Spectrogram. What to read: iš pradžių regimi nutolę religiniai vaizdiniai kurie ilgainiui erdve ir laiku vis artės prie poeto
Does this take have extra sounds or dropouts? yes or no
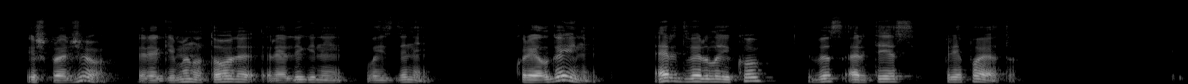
no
